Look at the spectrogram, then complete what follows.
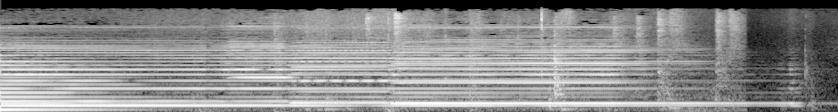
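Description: Melodica, blown through its mouthpiece tube, holding a sustained chord with a few notes shifting about two and three seconds in. The chord then fades and stops about six seconds in, ending the song.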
